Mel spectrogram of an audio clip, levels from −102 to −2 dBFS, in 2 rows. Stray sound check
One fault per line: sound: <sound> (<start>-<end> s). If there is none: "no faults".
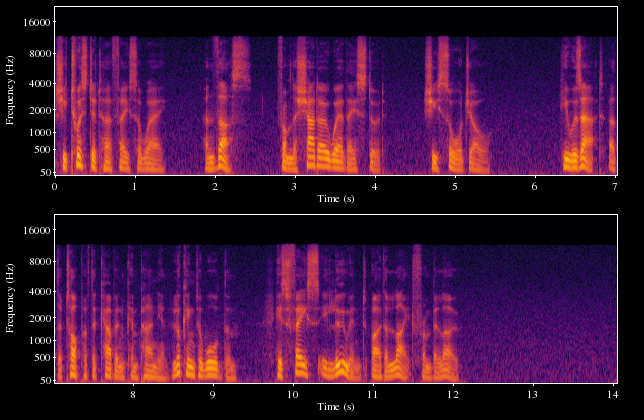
no faults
